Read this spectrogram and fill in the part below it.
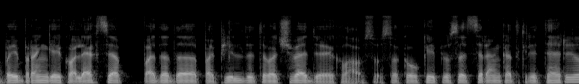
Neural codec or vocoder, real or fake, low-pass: none; real; 9.9 kHz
